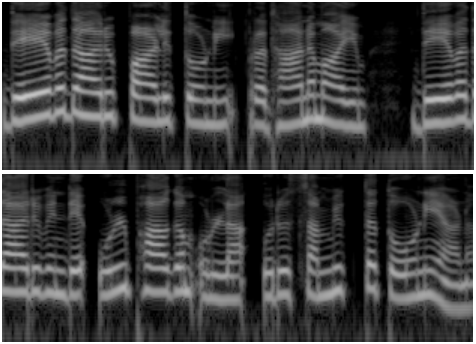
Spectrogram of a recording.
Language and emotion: Malayalam, neutral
